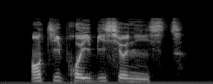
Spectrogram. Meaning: antiprohibition
- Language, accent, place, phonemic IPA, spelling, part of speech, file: French, France, Lyon, /ɑ̃.ti.pʁɔ.i.bi.sjɔ.nist/, antiprohibitionniste, adjective, LL-Q150 (fra)-antiprohibitionniste.wav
